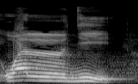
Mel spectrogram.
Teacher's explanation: Jangan memantulkan huruf lam karena huruf lam nggak punya sifat kolkolah. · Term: lam sukun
